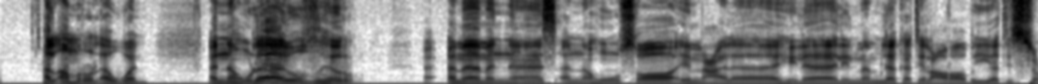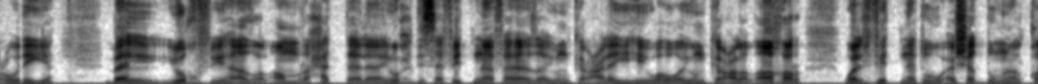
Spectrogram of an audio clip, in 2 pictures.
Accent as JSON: {"language": "Arabic", "country": "Egypt", "said": "الخلاصة هي أننا إذا ظهر الهلال في مصر ونحن من أهل مصر"}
